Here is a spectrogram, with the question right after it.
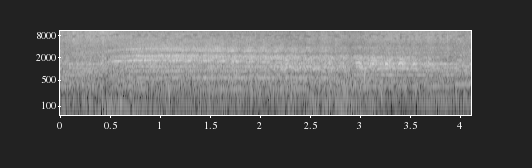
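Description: A warhorse in battle whinnies and snorts loudly over continuous hoofbeats and a dense, busy background, close and sustained throughout.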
